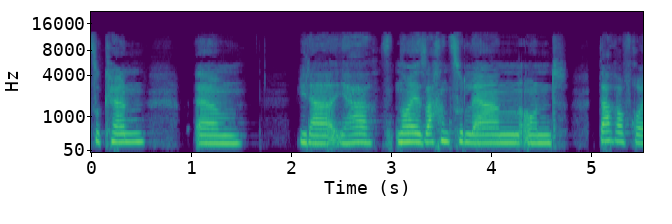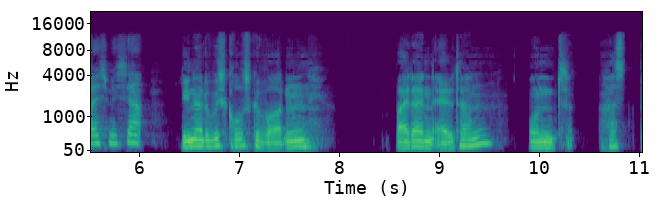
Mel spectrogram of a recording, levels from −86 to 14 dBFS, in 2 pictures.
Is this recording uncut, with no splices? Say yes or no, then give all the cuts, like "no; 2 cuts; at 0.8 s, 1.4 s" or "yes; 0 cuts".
no; 1 cut; at 5.0 s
